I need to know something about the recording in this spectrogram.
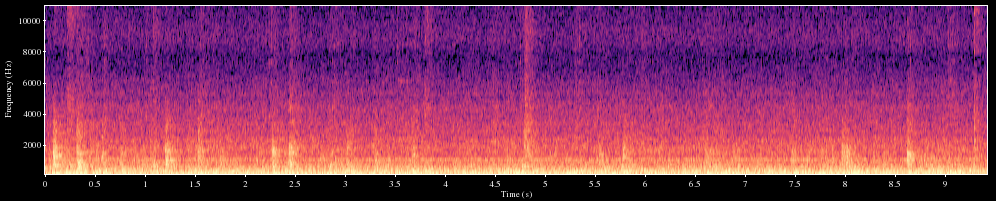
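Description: A condenser tumble dryer runs with a low rumbling hum.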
